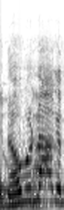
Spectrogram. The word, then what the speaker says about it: Nobunaga: Nobunaga. – Yeah, Nobunaga the samurai.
